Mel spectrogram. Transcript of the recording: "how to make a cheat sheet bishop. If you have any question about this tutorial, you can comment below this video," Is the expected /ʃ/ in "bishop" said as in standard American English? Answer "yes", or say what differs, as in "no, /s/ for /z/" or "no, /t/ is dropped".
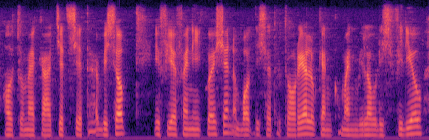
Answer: no, /s/ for /ʃ/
